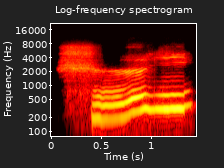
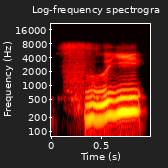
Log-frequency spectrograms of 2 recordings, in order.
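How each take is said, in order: First: The first sound has the tongue curled back. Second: The first sound is a flat s sound. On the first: The speaker calls it right. "the correct one" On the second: The speaker calls it wrong. "the wrong one"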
